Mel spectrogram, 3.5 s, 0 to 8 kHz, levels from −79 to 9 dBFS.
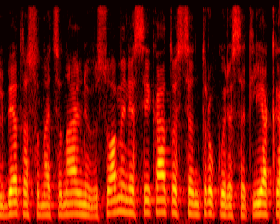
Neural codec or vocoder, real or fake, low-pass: none; real; 7.2 kHz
